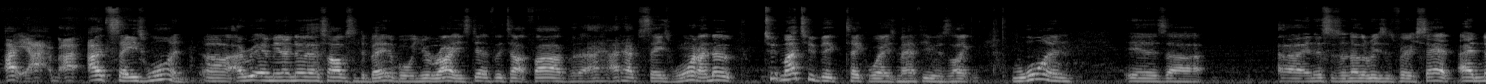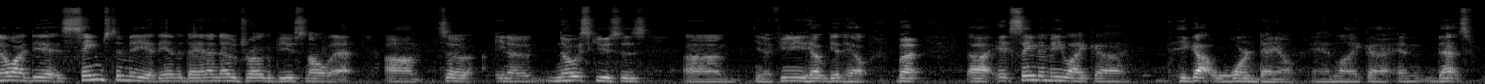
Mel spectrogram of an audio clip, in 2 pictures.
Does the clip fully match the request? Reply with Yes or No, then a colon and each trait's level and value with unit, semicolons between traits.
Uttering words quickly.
Yes: fast, 215 wpm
